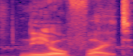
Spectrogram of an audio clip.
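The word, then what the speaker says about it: neophyte: Old pros consider many parts of the Bahama banks as dangerous and consider them especially hazardous for the neoight sailor. And that's spelled N O P H Y T E.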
